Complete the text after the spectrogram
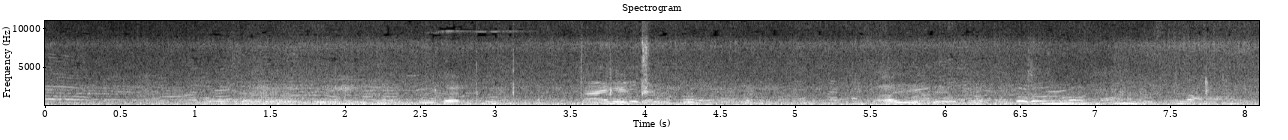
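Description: A crowd of men talk and call out nearby, outdoors.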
